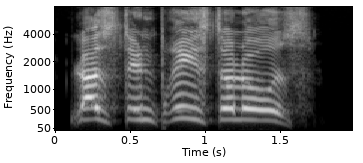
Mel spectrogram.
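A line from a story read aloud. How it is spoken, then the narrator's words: Loud distant shout. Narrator (German): rief jemand laut, weit drinnen in der grauen Masse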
